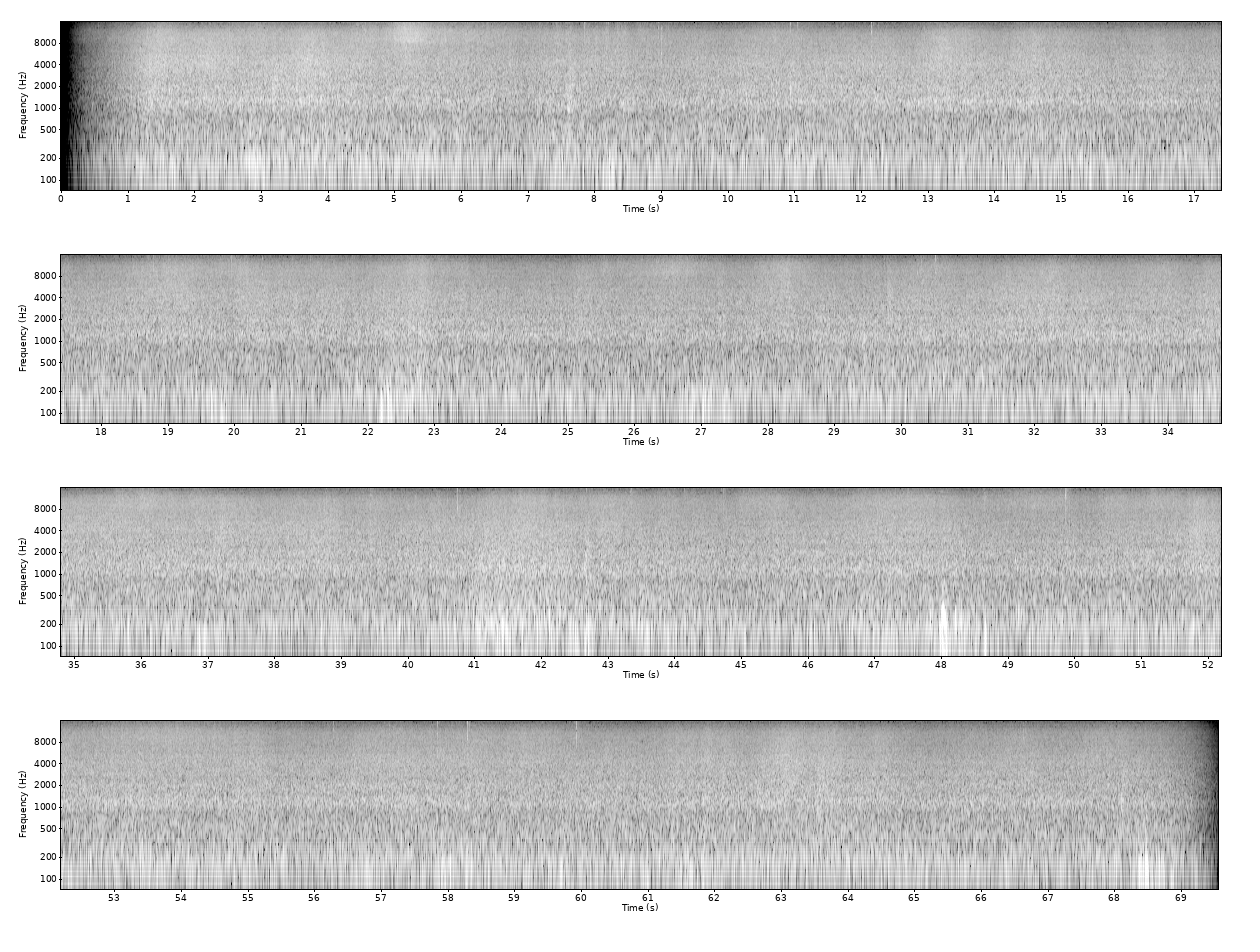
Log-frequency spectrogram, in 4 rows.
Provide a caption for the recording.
Wind, sea and boat engine. Recorded with a Zoom H1.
